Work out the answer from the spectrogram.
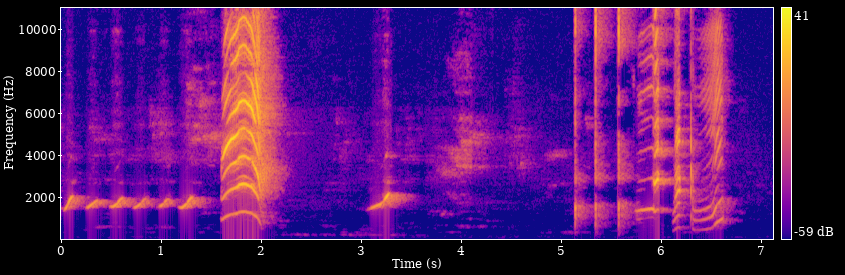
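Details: Indian green ringneck parrot talking: a row of short repeated upslurred whistles, a loud harsh squawk, a single rising whistle, then clicks and quick speech-like syllables.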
